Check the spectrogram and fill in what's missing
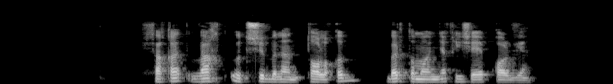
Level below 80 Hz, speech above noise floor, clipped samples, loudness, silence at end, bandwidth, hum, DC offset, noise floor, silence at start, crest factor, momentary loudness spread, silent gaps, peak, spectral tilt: -66 dBFS; over 72 dB; under 0.1%; -18 LUFS; 0.85 s; 7.8 kHz; none; under 0.1%; under -90 dBFS; 1.45 s; 20 dB; 10 LU; none; 0 dBFS; -3 dB/octave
